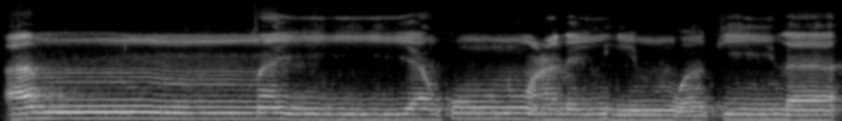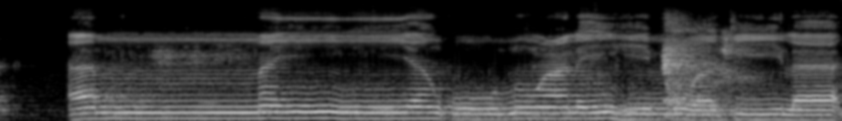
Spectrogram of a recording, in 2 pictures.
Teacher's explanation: mimnya diidghamkan, dimasukkan ke mim yang kedua. Di mim yang kedua ada jeda, ada proses waktu. Paling tidak durasinya 2 ketukan. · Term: idgham mimmi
